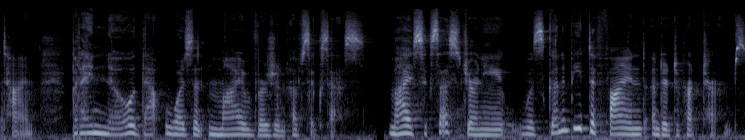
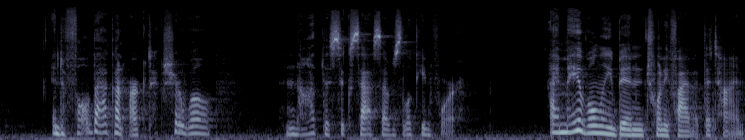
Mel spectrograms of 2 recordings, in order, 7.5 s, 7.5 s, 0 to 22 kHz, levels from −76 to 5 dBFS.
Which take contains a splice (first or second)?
second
